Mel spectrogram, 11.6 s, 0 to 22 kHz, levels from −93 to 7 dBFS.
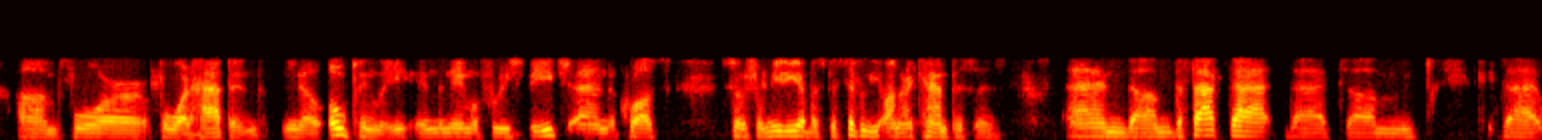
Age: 30-49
